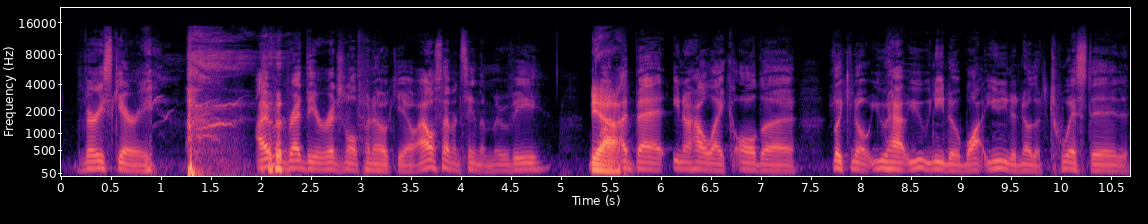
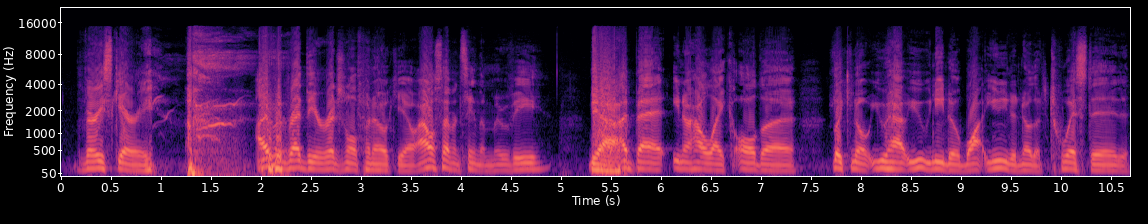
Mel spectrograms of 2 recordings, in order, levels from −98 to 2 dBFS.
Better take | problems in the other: first | distortion; heavy; 5% of the sound clipped

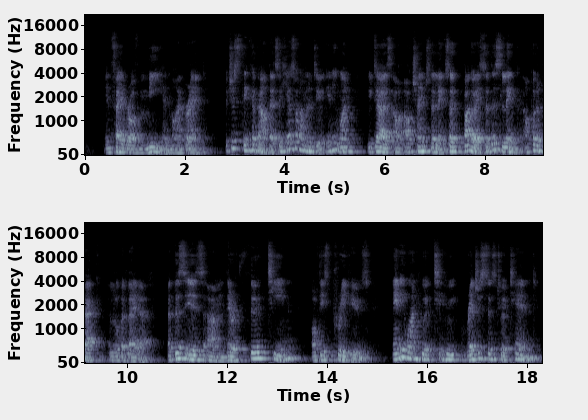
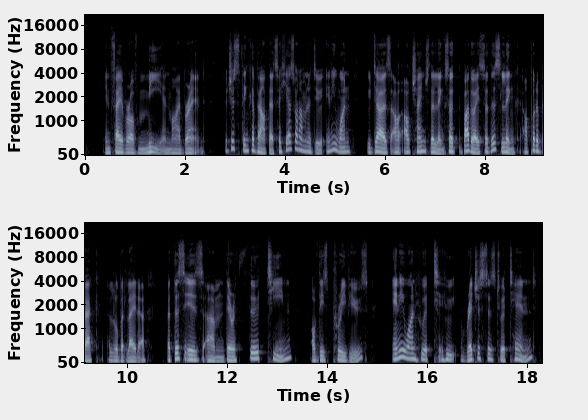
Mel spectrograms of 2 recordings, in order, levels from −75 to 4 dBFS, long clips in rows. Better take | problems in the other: second | room echo; noticeable; dies away in 0.5 s // off-mic speech; far

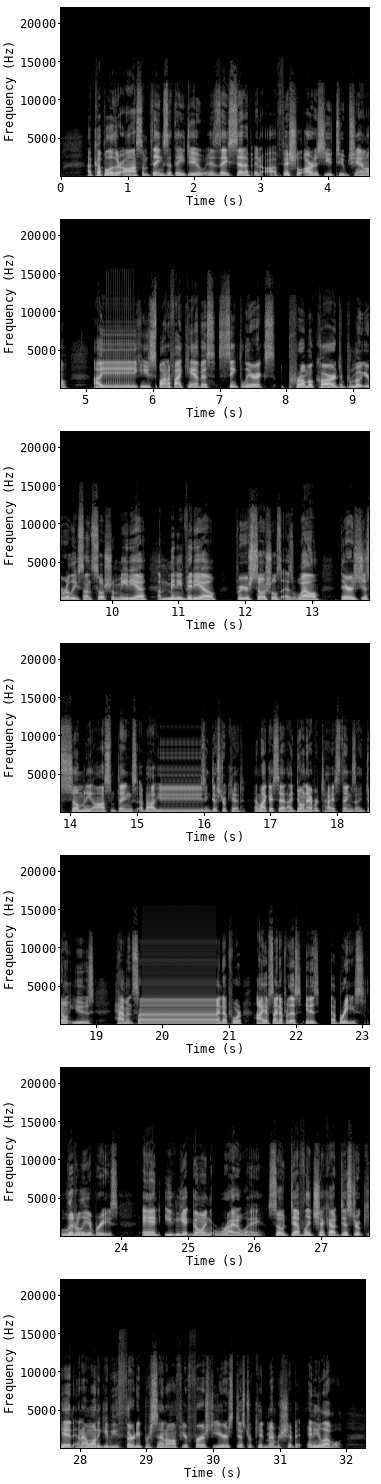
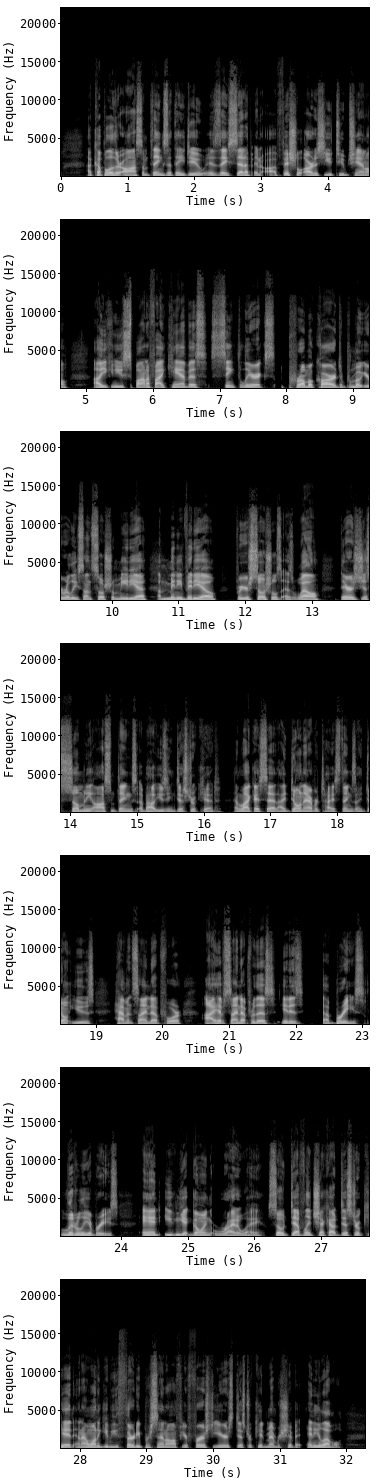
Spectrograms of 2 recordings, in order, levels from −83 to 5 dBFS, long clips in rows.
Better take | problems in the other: second | audio freezing; at 5.5 s, at 15 s for 0.5 s and at 20 s for 1 s

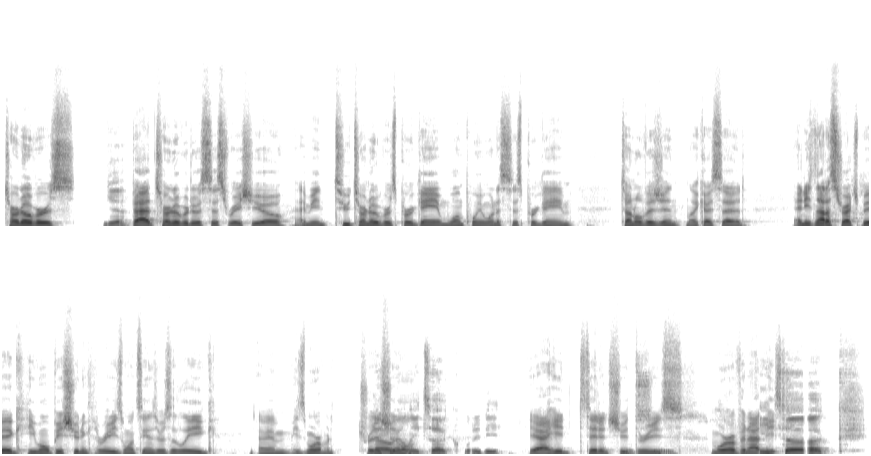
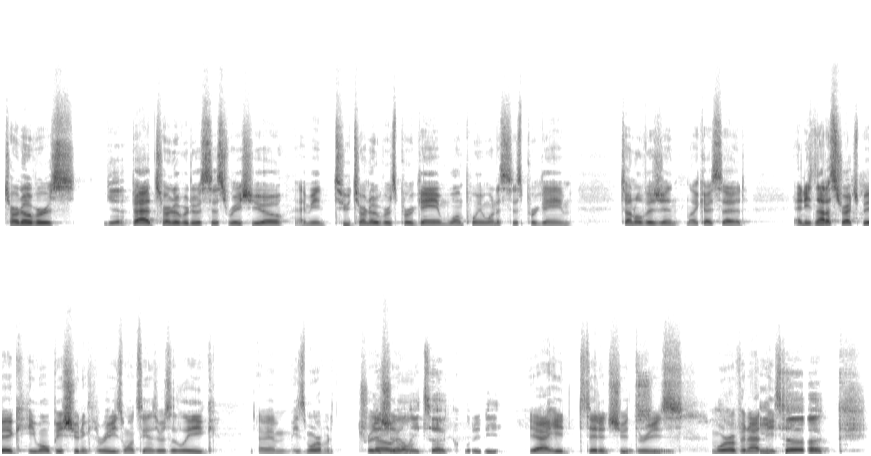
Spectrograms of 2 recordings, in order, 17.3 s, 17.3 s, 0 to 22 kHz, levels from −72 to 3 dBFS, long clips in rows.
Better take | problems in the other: first | thin; somewhat; fading below 350 Hz

